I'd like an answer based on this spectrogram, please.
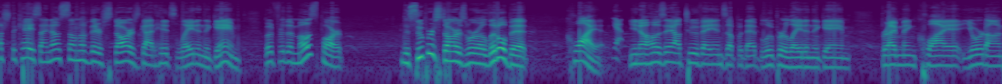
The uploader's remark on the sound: WORLD SERIES POST GAME SHOW LIVE FROM MINUTE MAID PARK.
